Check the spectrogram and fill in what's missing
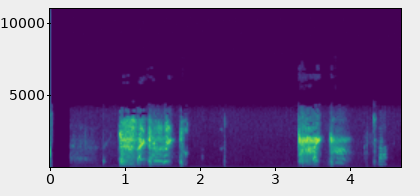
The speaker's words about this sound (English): I didn't realize I was going to get a cough fit. So I got a tickle in the back of my throat.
